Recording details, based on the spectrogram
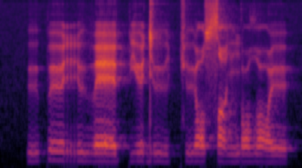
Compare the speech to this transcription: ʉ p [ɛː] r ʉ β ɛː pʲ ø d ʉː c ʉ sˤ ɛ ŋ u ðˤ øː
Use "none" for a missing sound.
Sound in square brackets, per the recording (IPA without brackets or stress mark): øː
